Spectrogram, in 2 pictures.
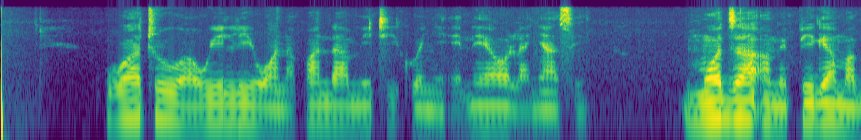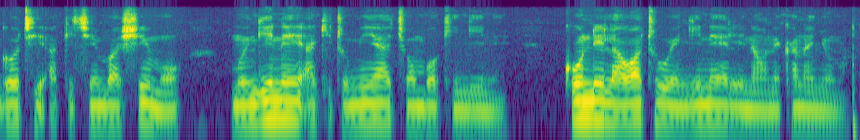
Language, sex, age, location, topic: Swahili, female, 18-24, Nairobi, government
